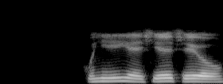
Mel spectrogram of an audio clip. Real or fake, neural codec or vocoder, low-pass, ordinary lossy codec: fake; codec, 16 kHz, 0.5 kbps, FunCodec, trained on LibriTTS, 25 frames a second; 5.4 kHz; none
